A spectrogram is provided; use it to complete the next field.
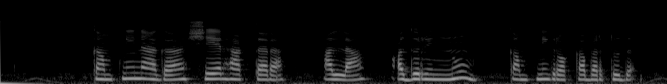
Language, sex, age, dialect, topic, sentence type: Kannada, female, 18-24, Northeastern, banking, statement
